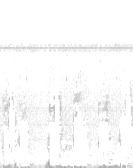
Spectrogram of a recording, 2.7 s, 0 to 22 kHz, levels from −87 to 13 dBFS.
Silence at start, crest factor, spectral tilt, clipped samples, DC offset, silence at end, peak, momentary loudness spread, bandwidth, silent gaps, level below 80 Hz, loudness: 0 s; 18 dB; -3.5 dB/octave; under 0.1%; under 0.1%; 0 s; -42 dBFS; 3 LU; 16.5 kHz; none; -74 dBFS; -59 LUFS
